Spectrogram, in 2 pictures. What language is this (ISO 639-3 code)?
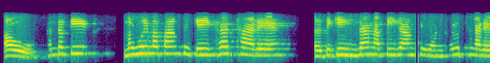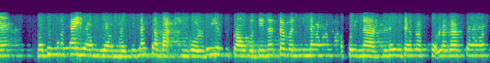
mni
